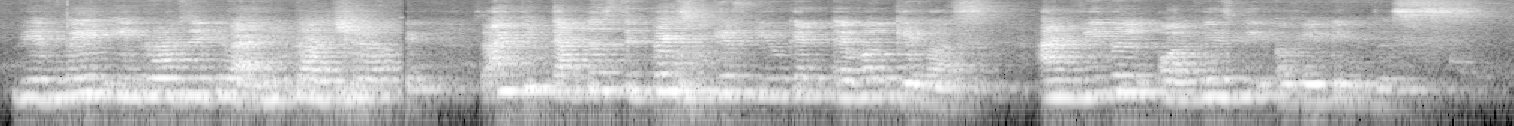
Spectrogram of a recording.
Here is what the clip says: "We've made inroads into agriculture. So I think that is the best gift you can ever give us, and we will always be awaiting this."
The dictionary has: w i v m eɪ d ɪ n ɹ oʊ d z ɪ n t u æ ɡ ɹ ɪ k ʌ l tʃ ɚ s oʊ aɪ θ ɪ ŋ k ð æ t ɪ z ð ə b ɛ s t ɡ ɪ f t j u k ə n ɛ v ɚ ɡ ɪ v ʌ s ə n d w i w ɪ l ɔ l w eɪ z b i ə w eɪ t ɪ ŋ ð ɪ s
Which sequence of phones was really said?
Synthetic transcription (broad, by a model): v i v m eɪ d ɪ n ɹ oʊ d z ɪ t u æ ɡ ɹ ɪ k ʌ l tʃ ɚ s oʊ aɪ t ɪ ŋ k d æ t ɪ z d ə b ɛ s t ɡ ɪ f t j u k ə n ɛ v ɚ ɡ ɪ v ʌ s ə n d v i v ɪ l ɔ l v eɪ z b i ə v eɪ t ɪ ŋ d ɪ s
